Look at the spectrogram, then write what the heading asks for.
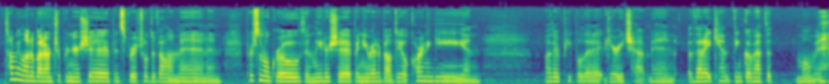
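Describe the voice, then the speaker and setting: A woman with a Southern California accent whose first language is Spanish, talking unscripted and reflectively in a slow, pausing monologue as a podcast host. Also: medium pitch, fairly even intonation, vocal fry, warm tone, a little hiss or hum. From Mexican-American. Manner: slow, reflective, with pauses and fillers.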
